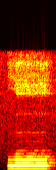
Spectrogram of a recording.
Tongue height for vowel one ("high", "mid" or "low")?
mid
